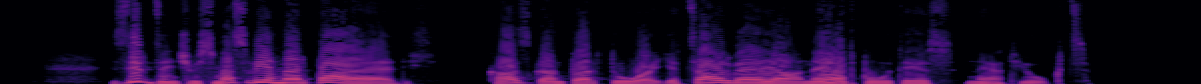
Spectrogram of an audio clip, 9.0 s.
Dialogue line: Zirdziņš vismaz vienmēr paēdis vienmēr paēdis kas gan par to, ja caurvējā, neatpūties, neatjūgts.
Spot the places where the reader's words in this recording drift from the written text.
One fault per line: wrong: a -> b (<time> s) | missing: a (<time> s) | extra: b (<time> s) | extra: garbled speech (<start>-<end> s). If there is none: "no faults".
missing: vienmēr paēdis (3.2 s)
